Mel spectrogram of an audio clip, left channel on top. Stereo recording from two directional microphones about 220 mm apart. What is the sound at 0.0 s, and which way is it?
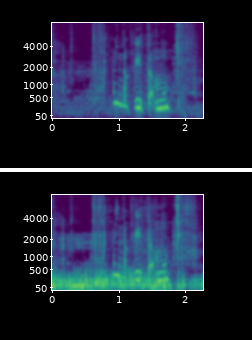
Horse, 25° right (ahead or behind).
